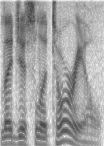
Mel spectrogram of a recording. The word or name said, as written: legislatorial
